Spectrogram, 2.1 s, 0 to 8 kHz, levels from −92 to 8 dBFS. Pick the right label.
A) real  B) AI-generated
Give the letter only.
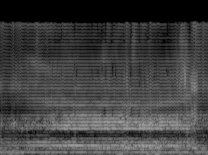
B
